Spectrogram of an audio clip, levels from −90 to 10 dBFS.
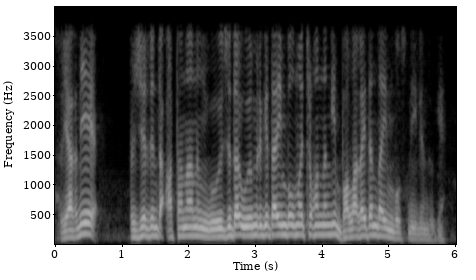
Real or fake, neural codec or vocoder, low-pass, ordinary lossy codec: fake; codec, 24 kHz, 1.2 kbps, DualCodec; 3.6 kHz; none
